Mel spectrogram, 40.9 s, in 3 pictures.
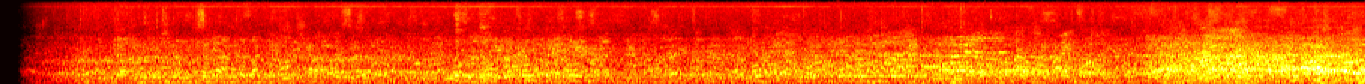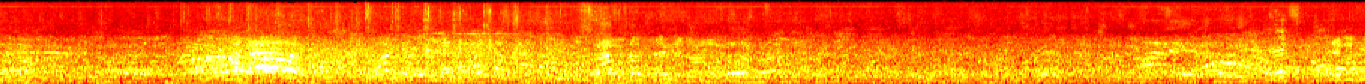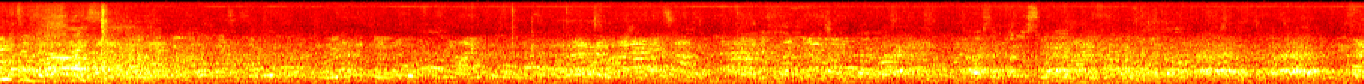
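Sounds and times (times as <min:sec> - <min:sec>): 
stadium ambience beneath the grandstand: 0:00.2 - 0:40.9.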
